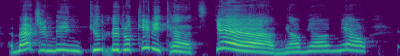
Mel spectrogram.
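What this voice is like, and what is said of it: Cutesy cat character voice. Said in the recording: “I need to do it in the voice ... do the cat voice”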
